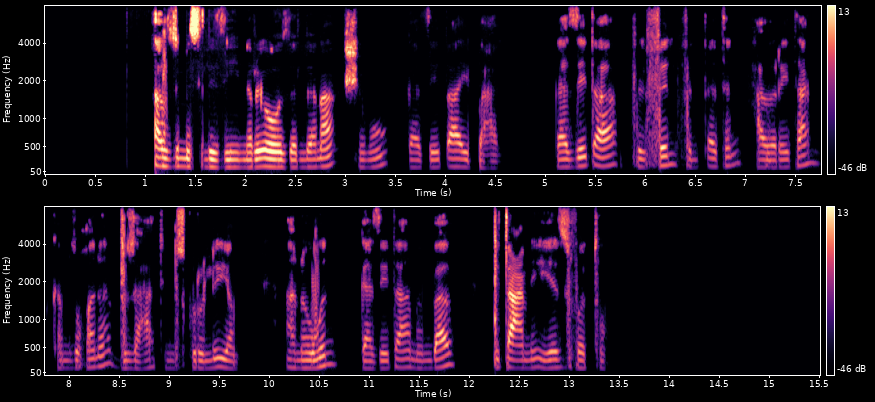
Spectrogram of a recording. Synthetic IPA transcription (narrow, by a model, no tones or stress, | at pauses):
ʔaβzimɐslizinɨɾiʔo̞zɐlːɐnaʃɪmuɡ̥aze̞t̪ʼajɪbːahal | ɡ̥aze̞t̪ʼafɨlfɨlfɨlt̪ʼɐt̪ʰɨnħaβɐɾe̞t̪ʰankʰɐmzɨxo̞nɐbuzuħat̪jɪmɨskʰɨɾulːuɨjːo̞m | ʔanɐwːʊn | ɡaze̞t̪ʼamɐmbaβ | b̥ɨt̪ʼaʕmiɨjːɛzɨfɐt̪ʼːu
